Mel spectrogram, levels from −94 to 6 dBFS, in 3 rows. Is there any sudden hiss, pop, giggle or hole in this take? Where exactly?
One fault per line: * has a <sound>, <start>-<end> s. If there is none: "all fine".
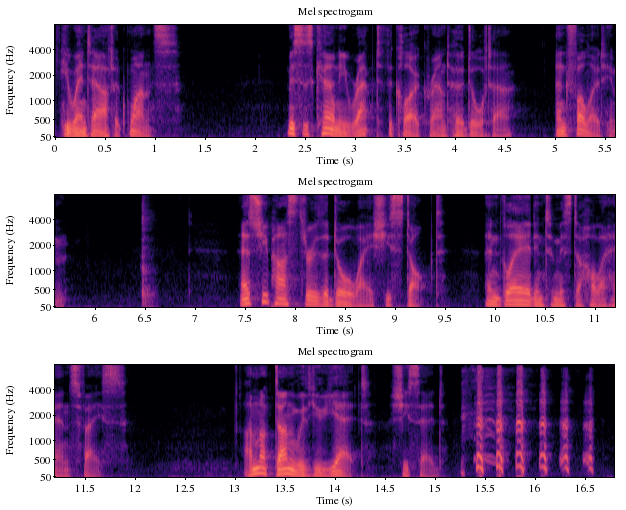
* has a thud, 6.5-6.7 s
* has a laugh, 15.3-16.6 s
